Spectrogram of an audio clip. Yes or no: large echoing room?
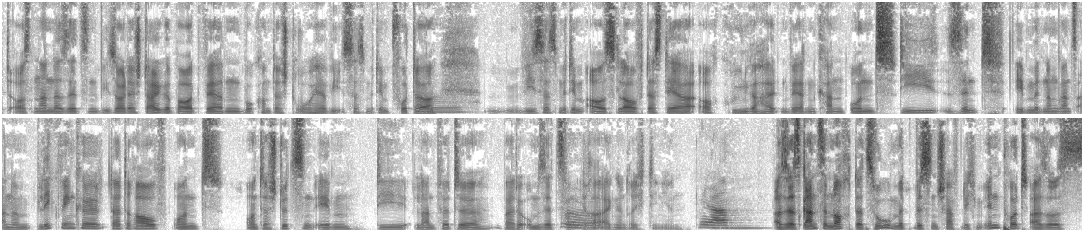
no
